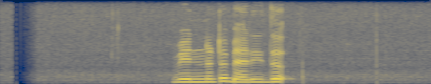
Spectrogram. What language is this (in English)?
Sinhala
